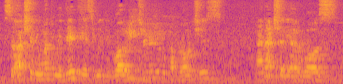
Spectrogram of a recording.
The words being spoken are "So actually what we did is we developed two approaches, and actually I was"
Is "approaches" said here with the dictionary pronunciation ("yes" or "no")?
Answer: yes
